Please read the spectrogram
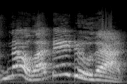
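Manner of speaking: high, insistent put-on voice; mock pushy cartoon character; bad Woody voiceover. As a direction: butt in like a hammed-up cartoon cowboy. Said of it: "really bad Woody voiceover".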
